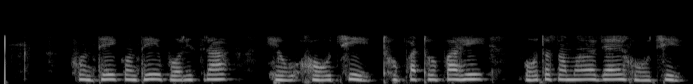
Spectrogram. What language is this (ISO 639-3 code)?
ori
